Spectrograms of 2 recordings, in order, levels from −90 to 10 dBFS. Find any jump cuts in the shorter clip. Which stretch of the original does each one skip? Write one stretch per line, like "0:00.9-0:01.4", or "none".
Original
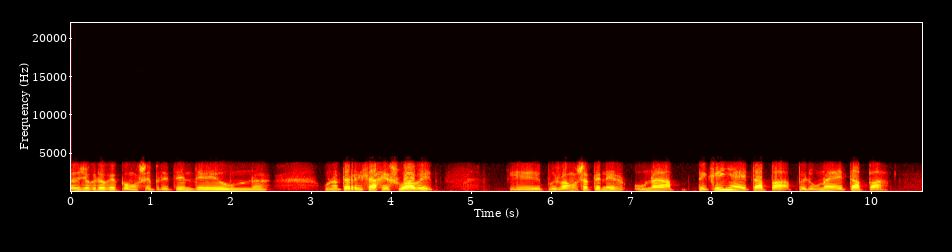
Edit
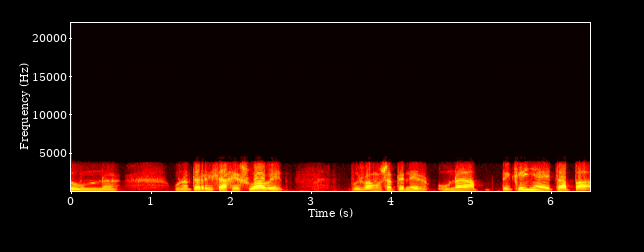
0:05.3-0:05.9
